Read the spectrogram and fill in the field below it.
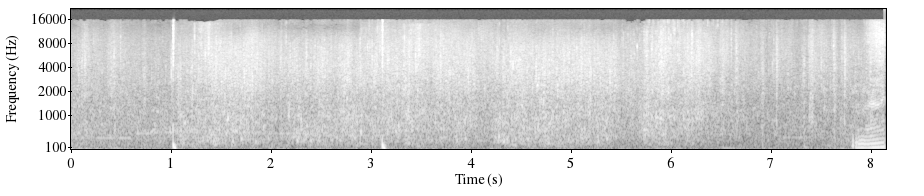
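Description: Water splashes as someone wades through shallows.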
